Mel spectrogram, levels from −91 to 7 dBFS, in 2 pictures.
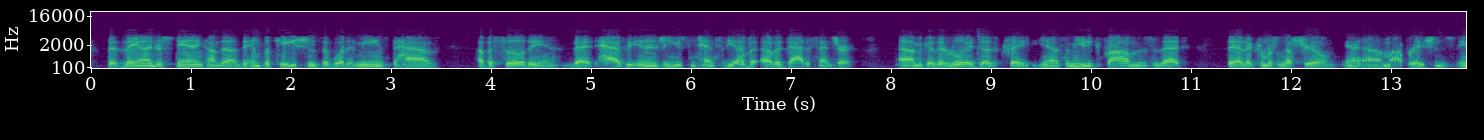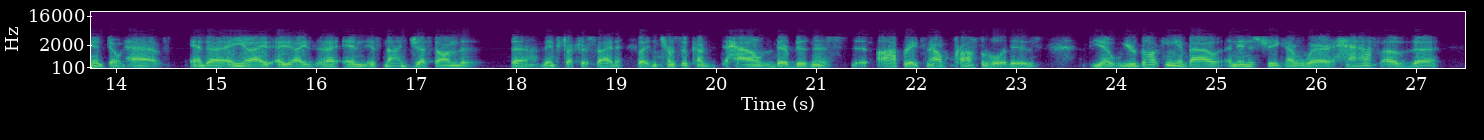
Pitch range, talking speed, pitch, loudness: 105-130 Hz, 205 wpm, 115 Hz, -19 LUFS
